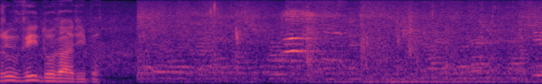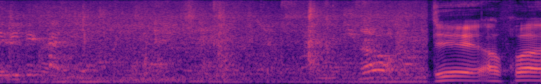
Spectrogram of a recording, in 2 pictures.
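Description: People chatter faintly in the background.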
